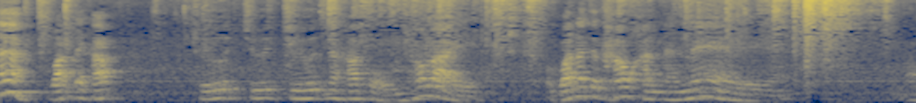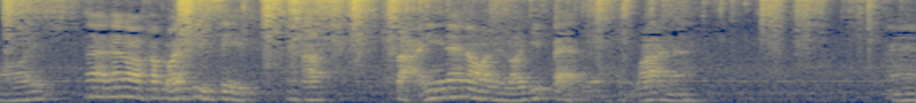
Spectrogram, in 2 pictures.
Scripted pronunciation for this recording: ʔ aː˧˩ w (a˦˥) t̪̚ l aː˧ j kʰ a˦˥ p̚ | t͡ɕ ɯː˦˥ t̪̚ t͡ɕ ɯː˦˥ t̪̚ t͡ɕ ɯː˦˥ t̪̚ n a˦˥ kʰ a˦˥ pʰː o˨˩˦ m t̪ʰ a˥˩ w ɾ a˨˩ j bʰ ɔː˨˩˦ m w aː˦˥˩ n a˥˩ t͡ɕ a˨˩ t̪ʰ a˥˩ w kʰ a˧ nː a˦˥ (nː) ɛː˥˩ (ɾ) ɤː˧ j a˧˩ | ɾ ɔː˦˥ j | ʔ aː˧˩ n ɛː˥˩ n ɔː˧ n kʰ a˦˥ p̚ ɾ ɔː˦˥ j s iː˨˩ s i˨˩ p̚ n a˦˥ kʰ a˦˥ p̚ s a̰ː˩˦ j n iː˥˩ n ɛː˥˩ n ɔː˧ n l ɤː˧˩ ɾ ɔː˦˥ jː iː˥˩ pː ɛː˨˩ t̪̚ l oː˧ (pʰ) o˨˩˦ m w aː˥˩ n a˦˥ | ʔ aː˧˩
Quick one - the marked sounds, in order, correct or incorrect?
correct, correct, incorrect, correct

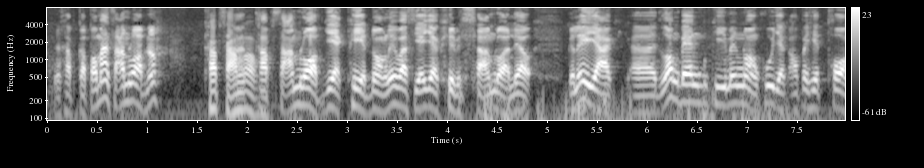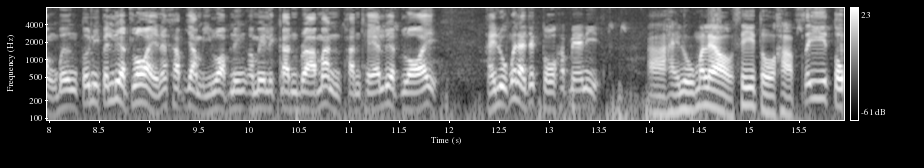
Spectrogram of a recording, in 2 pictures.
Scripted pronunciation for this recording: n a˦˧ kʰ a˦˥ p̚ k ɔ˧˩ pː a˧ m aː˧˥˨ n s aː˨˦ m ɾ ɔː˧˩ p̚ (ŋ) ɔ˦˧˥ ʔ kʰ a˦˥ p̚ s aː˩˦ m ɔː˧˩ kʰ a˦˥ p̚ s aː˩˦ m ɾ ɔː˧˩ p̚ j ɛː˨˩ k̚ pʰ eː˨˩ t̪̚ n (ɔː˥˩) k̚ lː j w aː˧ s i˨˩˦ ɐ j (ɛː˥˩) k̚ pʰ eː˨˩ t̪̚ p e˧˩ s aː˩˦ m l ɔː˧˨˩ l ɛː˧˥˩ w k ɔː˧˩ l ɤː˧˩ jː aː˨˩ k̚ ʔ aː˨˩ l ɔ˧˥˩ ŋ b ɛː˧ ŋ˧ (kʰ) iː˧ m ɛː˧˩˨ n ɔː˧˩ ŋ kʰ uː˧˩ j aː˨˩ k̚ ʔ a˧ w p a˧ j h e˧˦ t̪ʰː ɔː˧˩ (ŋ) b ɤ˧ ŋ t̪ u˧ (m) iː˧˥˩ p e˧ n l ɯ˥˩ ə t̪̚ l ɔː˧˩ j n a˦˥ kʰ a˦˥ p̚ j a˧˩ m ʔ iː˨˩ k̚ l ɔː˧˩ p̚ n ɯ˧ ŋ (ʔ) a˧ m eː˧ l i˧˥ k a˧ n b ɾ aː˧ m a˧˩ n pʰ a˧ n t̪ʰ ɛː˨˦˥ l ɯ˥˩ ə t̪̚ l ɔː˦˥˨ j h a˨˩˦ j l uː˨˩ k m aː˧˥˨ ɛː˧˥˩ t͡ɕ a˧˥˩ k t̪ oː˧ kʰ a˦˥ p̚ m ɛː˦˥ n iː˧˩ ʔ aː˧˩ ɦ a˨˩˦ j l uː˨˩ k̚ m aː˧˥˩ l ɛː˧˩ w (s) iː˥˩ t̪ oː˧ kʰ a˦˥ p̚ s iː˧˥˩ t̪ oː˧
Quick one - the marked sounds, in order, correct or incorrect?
incorrect, incorrect, incorrect, incorrect, correct, incorrect, correct, correct

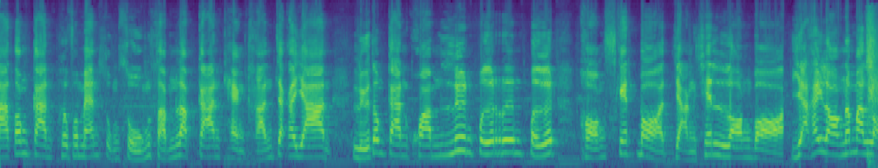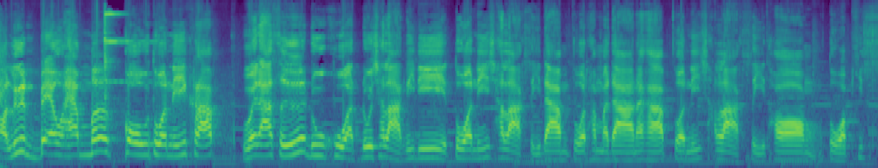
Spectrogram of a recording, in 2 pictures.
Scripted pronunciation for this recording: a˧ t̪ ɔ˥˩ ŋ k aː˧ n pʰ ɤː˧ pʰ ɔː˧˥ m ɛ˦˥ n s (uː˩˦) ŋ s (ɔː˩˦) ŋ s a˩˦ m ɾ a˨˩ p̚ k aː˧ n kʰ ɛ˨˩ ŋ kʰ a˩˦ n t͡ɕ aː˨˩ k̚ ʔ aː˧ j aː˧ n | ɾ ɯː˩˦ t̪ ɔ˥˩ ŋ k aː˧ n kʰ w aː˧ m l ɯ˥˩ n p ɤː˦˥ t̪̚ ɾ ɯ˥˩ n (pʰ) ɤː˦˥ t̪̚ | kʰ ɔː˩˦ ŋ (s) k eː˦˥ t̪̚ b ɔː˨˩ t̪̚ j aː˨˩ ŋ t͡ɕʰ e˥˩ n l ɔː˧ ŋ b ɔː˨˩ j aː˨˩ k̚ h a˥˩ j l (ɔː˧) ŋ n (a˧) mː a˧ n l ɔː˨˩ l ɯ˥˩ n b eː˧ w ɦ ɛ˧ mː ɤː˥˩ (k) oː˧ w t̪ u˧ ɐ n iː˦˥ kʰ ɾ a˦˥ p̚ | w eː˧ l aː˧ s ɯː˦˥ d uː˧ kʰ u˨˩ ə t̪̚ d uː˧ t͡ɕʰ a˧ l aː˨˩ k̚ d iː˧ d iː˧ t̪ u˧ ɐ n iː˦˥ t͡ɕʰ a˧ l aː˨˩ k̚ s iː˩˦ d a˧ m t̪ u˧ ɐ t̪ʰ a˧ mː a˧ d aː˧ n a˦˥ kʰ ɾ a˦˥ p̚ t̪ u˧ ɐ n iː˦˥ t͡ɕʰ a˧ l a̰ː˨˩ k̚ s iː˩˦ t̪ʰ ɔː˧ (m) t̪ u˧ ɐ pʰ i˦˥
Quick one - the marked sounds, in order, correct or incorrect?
correct, incorrect, incorrect, correct, correct, incorrect, correct, incorrect

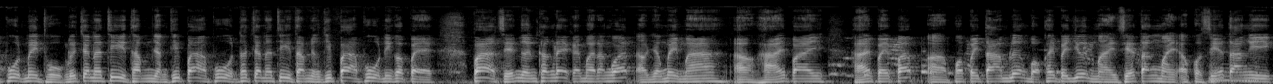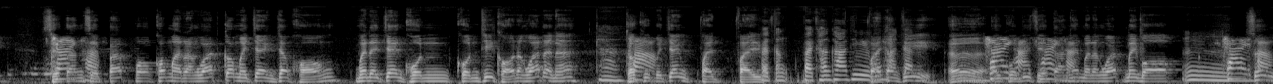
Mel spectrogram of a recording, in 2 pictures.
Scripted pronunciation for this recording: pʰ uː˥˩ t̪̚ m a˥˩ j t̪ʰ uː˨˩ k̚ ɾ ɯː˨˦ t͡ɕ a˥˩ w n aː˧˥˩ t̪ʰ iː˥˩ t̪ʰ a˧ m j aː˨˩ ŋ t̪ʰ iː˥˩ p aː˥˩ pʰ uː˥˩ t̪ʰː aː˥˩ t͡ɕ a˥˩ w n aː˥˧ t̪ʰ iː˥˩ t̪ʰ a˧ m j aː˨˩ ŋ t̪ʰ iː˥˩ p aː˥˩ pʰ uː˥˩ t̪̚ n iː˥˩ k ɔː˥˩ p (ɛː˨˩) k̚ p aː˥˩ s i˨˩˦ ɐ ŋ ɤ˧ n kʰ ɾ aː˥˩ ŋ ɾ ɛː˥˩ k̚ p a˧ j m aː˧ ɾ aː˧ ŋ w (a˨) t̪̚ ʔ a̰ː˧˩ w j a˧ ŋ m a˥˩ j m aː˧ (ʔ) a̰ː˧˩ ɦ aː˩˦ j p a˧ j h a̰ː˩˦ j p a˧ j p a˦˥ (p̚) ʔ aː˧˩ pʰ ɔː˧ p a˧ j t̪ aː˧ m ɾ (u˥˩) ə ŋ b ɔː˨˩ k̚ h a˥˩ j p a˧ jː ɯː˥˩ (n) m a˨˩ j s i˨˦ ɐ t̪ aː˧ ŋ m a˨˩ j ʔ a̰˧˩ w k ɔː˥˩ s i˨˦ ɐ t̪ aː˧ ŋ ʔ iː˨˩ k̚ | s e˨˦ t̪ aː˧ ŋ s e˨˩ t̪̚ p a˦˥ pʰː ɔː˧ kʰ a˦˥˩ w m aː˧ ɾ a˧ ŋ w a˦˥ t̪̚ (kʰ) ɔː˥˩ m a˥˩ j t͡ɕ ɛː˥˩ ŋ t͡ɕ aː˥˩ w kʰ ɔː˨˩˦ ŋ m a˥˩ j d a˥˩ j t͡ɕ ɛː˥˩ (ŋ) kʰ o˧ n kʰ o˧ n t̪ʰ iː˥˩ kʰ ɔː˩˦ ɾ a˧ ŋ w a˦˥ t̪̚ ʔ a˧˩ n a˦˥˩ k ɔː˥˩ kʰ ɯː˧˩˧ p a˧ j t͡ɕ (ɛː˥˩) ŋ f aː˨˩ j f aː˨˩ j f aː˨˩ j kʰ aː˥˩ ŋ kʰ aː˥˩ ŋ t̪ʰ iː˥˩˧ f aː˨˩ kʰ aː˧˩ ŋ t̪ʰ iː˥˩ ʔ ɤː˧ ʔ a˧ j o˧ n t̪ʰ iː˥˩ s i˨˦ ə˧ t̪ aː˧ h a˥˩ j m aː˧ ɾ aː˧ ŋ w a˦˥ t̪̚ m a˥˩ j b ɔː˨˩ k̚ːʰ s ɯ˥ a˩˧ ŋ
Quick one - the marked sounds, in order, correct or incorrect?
correct, incorrect, correct, correct, incorrect, correct, incorrect, correct, correct

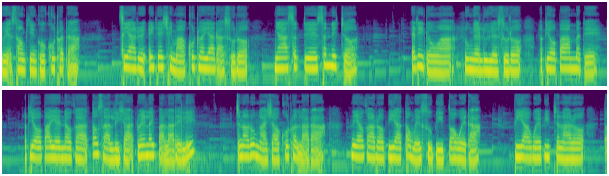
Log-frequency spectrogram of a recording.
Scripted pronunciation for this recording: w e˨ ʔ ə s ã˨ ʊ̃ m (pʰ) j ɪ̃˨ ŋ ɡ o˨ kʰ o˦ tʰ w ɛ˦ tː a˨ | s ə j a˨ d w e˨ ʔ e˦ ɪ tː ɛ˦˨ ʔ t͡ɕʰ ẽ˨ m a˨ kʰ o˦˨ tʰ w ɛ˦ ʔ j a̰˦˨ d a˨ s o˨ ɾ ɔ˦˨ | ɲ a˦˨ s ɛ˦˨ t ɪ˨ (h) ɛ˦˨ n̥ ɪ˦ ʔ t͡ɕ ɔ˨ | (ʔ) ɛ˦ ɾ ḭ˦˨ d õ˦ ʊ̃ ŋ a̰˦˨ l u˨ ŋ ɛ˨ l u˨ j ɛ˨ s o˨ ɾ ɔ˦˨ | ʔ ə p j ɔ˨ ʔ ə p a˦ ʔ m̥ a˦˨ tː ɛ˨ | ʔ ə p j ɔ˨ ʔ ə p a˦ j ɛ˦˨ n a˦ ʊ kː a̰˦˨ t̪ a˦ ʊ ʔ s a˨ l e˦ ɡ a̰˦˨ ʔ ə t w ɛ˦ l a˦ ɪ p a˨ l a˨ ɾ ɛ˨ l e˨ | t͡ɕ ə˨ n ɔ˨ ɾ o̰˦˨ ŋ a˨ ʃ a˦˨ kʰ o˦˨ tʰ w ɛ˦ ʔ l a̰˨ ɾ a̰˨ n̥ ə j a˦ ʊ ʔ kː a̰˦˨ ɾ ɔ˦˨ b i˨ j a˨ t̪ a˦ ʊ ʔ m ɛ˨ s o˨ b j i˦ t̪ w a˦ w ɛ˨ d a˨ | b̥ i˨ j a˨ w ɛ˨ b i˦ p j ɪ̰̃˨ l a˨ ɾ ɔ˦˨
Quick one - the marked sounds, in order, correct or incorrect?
incorrect, incorrect, correct

